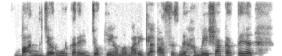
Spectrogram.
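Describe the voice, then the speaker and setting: Against a quiet background, a woman's fairly high voice has a dark, mellow tone and lively intonation. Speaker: yoga and meditation teacher. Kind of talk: lecture.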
